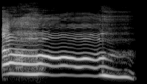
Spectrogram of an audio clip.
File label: Female Worgen Death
